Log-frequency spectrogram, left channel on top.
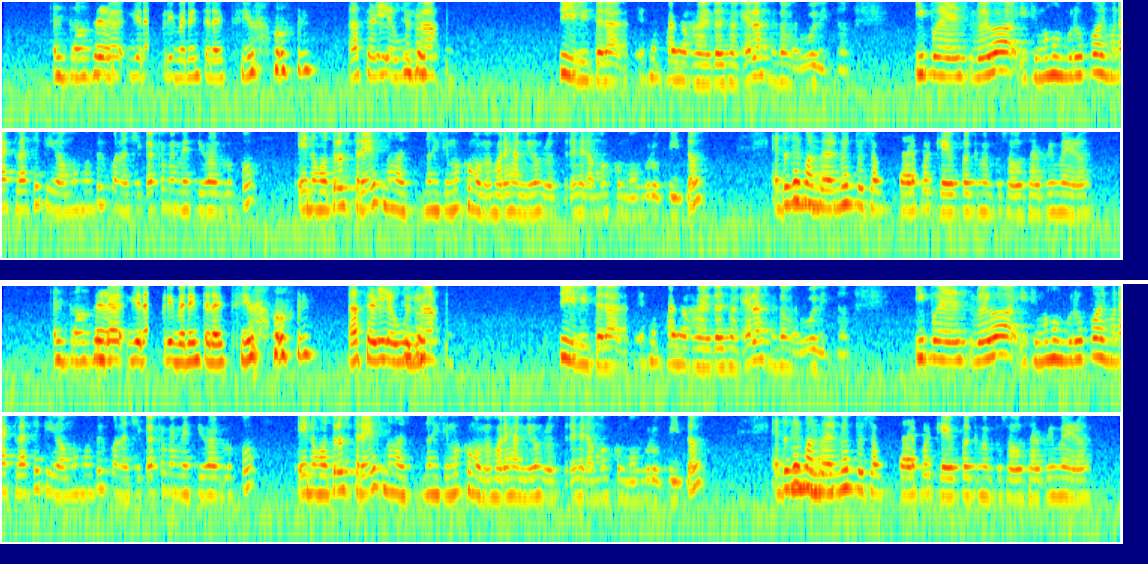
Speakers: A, in the centre; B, on the right.
A: Entonces,
B: Una gran primera interacción. <laughs> Hacerle
A: sí, esa
B: bullying.
A: fue la, sí, literal, esa fue la primera interacción, él haciéndome bullying, ¿no? Y pues luego hicimos un grupo en una clase que íbamos juntos con la chica que me metió al grupo. Eh, nosotros tres nos, nos hicimos como mejores amigos, los tres éramos como un grupito. Entonces
B: Ujú.
A: cuando él me empezó a gustar, porque él fue el que me empezó a gustar primero,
